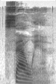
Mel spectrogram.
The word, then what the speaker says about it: Samhain: Sawan. However, it is not pronounced like how it's spelled.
